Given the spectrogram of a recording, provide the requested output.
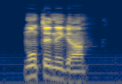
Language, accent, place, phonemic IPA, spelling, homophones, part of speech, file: French, France, Lyon, /mɔ̃.te.ne.ɡʁɛ̃/, monténégrin, monténégrins, adjective / proper noun, LL-Q150 (fra)-monténégrin.wav
- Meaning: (adjective) Montenegrin; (proper noun) Montenegrin (language)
